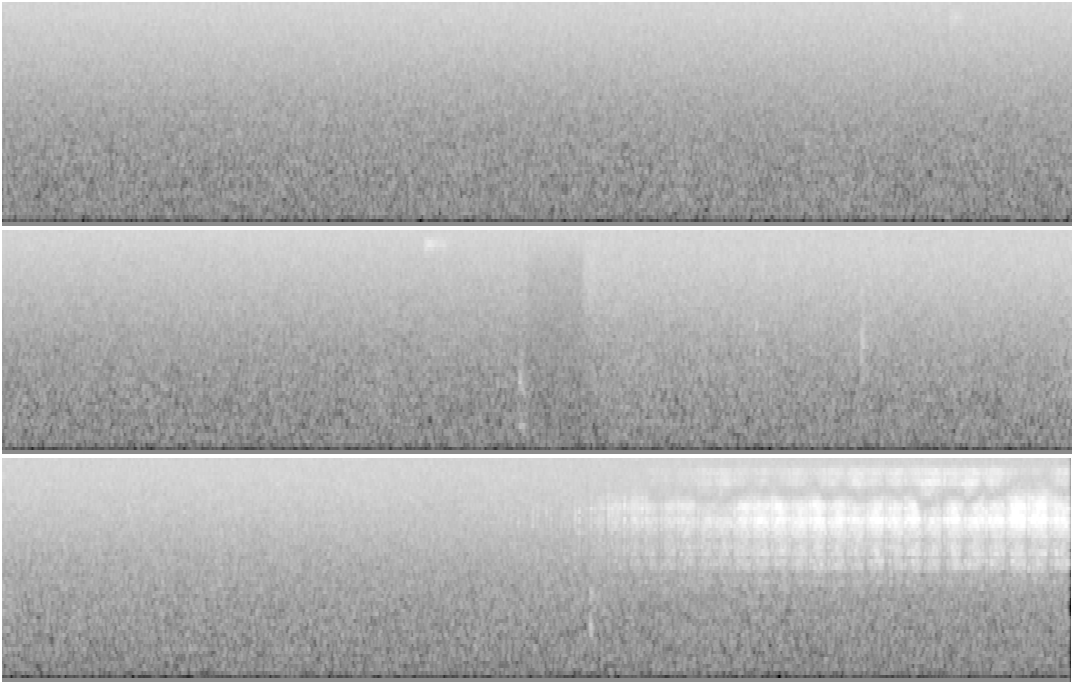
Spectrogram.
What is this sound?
Stenobothrus fischeri, an orthopteran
